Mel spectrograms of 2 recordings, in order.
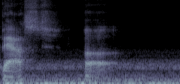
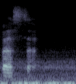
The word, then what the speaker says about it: Bast: I am pronouncing it right. It is Bast, not Bastet. It is Bastet, but just like in Egypt, like Bastet, Bast, they're the same deity.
